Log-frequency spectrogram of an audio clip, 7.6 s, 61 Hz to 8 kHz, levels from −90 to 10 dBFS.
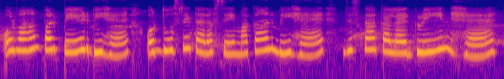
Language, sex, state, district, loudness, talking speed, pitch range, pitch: Hindi, female, Uttar Pradesh, Lalitpur, -16 LUFS, 135 wpm, 305-365 Hz, 330 Hz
